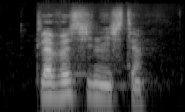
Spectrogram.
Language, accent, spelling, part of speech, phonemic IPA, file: French, France, claveciniste, noun, /klav.si.nist/, LL-Q150 (fra)-claveciniste.wav
- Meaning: harpsichordist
